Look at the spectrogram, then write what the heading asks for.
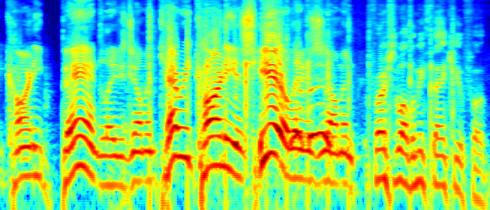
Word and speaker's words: Kerry Kearney: Ladies and gentlemen, Carrie Carney is here, ladies and gentlemen. First of all, let me thank you for pronouncing my name properly.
